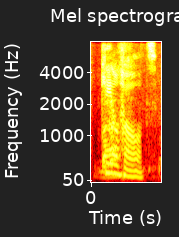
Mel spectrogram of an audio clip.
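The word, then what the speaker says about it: Kielholtz: Keelholtz.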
